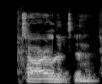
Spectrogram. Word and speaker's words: Tarleton: Tarleton.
